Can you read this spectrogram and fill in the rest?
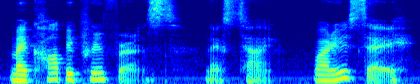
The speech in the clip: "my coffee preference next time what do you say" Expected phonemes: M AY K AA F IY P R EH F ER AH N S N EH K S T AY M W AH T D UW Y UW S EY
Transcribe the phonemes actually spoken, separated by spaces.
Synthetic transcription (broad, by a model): M AY K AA P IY P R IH F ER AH N S N EH K S T AY M W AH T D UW Y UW S EY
